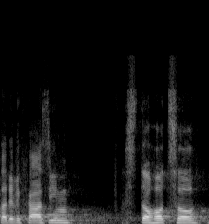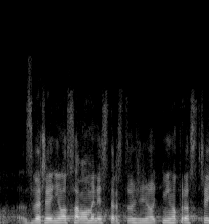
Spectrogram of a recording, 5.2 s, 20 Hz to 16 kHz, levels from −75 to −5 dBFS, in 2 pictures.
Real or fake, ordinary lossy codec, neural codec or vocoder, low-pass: real; Opus, 16 kbps; none; 10.8 kHz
